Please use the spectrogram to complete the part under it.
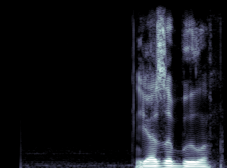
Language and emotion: Russian, neutral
